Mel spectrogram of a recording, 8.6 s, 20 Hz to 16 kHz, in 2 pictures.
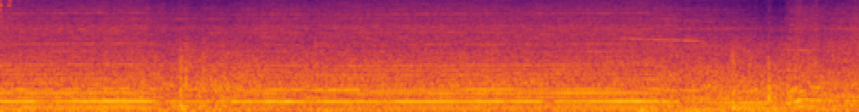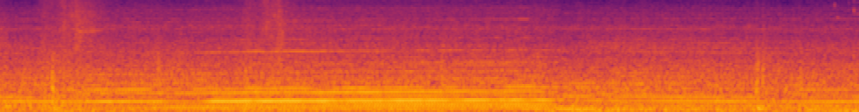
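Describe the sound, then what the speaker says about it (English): A Porsche 911 in Forza Horizon 5 emits a steady, prominent transmission whine over its engine drone, pitch holding level then dipping briefly before settling back as the car keeps driving. "a big transmission whine"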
